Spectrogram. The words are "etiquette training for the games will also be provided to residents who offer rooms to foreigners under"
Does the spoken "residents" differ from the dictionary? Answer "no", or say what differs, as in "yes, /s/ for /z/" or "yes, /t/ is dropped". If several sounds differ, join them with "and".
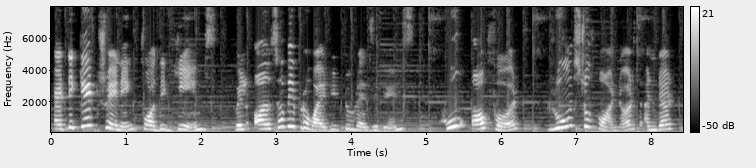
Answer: no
